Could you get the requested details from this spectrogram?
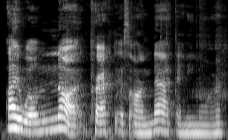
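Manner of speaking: loud, slow and firm; Tiny resolving. Acted. Tiny after the cactus spikes, firm. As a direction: swear off the cactus.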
